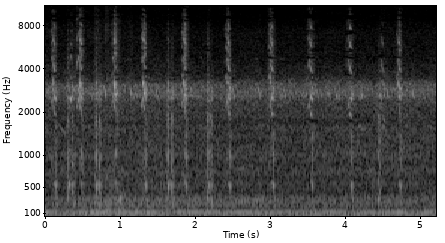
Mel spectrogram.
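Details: Peregrine falcon pair circling one another at Anacapa on a morning in 2019, giving sparser short clipped notes spaced irregularly a few tenths of a second apart, against a persistent high whine and low background rumble.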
